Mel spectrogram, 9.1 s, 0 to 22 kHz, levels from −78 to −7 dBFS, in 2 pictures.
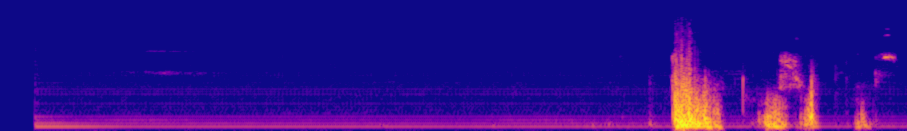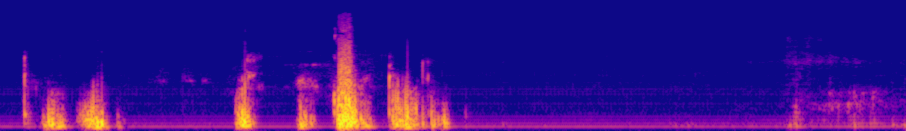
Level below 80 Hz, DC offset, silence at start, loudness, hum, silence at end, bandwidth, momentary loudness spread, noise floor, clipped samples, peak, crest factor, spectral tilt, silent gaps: -50 dBFS; under 0.1%; 3.35 s; -16 LUFS; none; 2.3 s; 9.6 kHz; 17 LU; -50 dBFS; under 0.1%; 0 dBFS; 20 dB; -8 dB/octave; none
